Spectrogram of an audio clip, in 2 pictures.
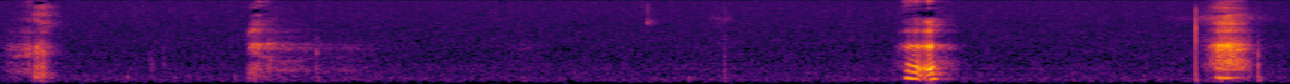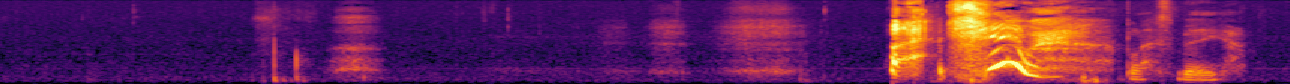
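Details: Scattered soft breathy catches and small bursts, then one loud sneeze with a voiced cry near the end, part of a fit of strong, tickly sneezes with a cold.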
